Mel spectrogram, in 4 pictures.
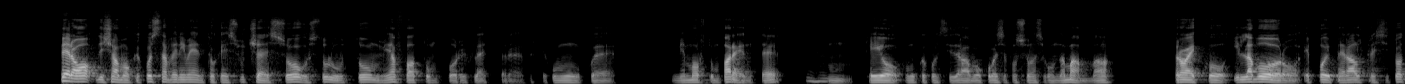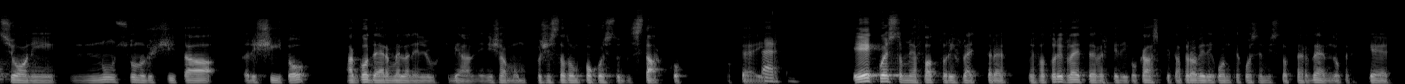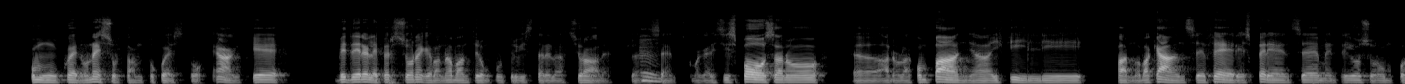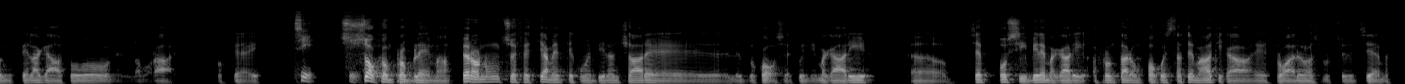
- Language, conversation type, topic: Italian, advice, Come posso bilanciare lavoro e vita personale senza rimpianti?
- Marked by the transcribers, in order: "riuscito" said as "riscito"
